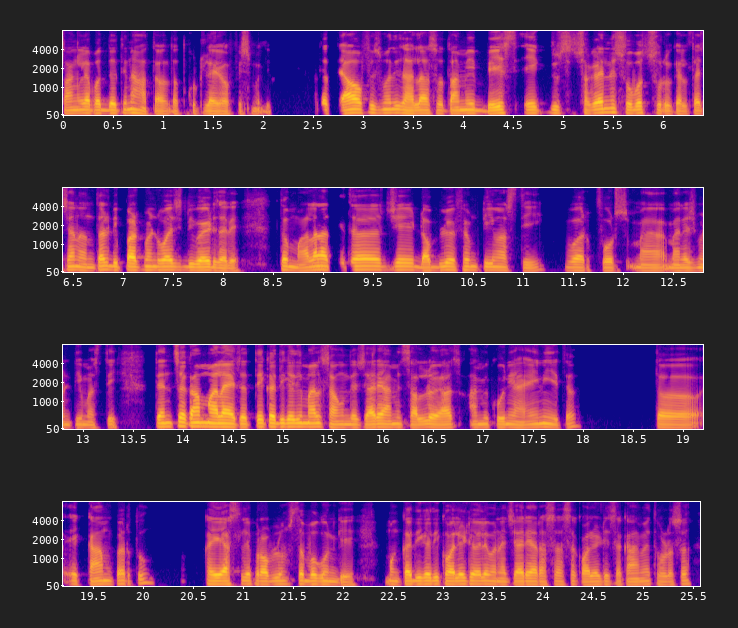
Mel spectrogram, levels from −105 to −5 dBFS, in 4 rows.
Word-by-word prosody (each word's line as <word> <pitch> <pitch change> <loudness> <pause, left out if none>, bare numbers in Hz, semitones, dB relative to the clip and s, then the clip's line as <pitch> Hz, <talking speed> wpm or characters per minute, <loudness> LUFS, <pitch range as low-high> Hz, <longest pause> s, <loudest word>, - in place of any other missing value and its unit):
चांगल्या 105 +2 +1
पद्धतीनं 110 +2 +1
हाताळतात 90 -5 -3
कुठल्याही 90 -1 -2
ऑफिसमध्ये. 90 0 -8 0.5
तर - - +3
त्या - - +5
ऑफिसमध्ये 120 0 +3
झालं 105 -1 +3
असं 100 0 -5
तर 105 - +1
आम्ही 110 +1 +1
बेस 110 +4 +2 0.2
एक 110 - -4
दुसरी 105 -4 -6
सगळ्यांनी 120 +6 +3
सोबत 115 -1 0
सुरू 100 -2 -4
केलं, 90 0 -4
त्याच्यानंतर 110 +2 0
डिपार्टमेंट 115 0 +3
वाईज 115 -1 +2
डिव्हाईड 110 -1 +4
झाले. 90 -2 -1 0.4
तर 120 - +4
मला 110 +3 +2
तिथं 125 0 +2
जे 120 0 0
डब्लू-एफ-एम 115 +4 0
टीम 110 -1 -2
असती 95 0 -8 0.3
वर्क 100 -1 -1
फोर्स 100 -2 -3
मॅ 95 -1 -6 0.2
मॅनेजमेंट 95 0 -5
टीम 100 -2 -5
असती 90 - -7 0.4
त्यांचं 125 +4 +4
काम 130 -1 +6
मला 120 -1 +8
यायचं 110 -1 +5
ते 125 - +5
कधी-कधी 125 0 +5
मला 120 0 +3
सांगून 100 -3 -2
द्यायचे 100 0 -2
"अरे, 105 +2 +5
आम्ही 110 0 -1
चाललोय, 100 +1 +1
आज 100 +1 -1
आम्ही 105 +1 -5
कोणी 105 0 -2
आहे 100 +2 -4
नाही 115 -2 -1
इथं. 100 +5 -7 0.8
तर 95 -2 0 0.2
एक 110 - -3
काम 110 +2 0
कर 115 -1 -1
तू, 135 - -4 0.6
काही 110 -1 +5
असले 110 +1 0
प्रॉब्लेम्स 110 +1 -1
तर - - +4
बघून 110 -1 0
घे." 90 0 -5 0.3
मग 105 -1 -5
कधी-कधी 110 +1 +3
क्वालिटीवाले 110 +1 +3
म्हणायचे, 105 -1 -4
"अरे 105 0 +2
यार, 100 -1 +2
असं-असं 100 +1 -7
क्वालिटीचं 100 +1 -3
काम 95 +1 -3
आहे 105 - -6
थोडंसं, 95 +3 -6
105 Hz, 180 wpm, -23 LUFS, 100-115 Hz, 0.8 s, मला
